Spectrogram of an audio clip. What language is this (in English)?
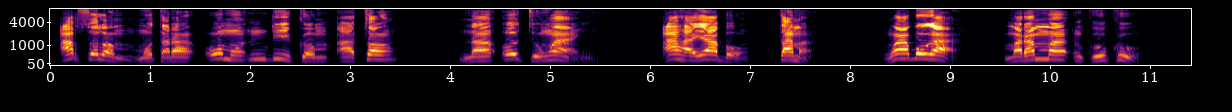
Igbo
